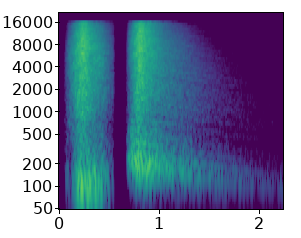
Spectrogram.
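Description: Two whoosh sound effects in quick succession: a short one, then a second that trails off over about a second.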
